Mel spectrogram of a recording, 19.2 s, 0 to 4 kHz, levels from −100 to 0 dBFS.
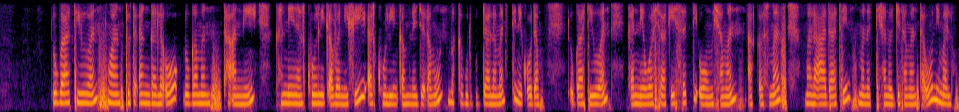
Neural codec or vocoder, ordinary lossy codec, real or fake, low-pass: none; AAC, 32 kbps; real; 3.6 kHz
